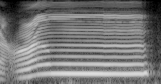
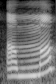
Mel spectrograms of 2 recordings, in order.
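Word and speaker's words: عَمَّ: صبر ما، عم عم۔ ہم اگر اسے اماں پڑھیں گے، اماں، اکثر لوگ اماں پڑھتے ہیں جو صحیح تلفظ اور ادائیگی کو نہیں جانتے، تو آج میں آپ کو بتاؤں کہ عین اور ہمزہ میں ہمیں واضح فرق کر پڑھنا ہے۔ عم عم، یا زب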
